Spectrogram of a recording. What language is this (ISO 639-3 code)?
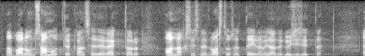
est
